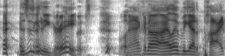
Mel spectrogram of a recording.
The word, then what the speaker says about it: Mackinac: I Googling believe it's things right pronounced now. differently, but I think it's called Mackinac. Mackinac.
